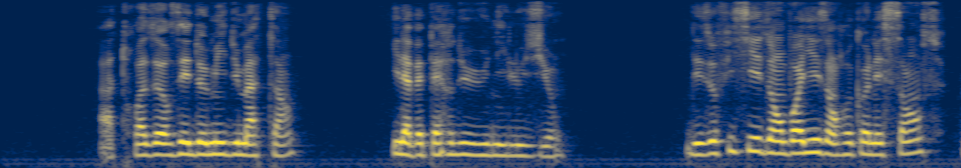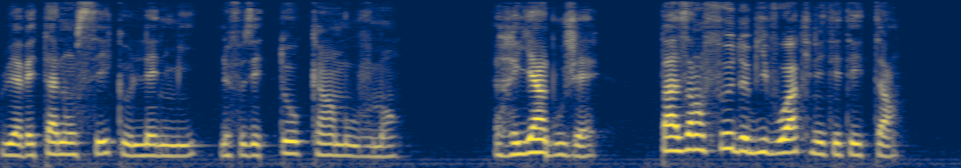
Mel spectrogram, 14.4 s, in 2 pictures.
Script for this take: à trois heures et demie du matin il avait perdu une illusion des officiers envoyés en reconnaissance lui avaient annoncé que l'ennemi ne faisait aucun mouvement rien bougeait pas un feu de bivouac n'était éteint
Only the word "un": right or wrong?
right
